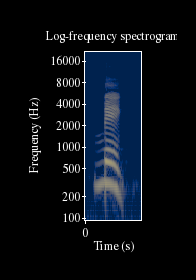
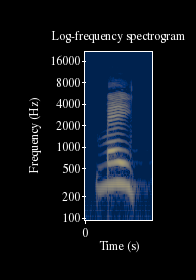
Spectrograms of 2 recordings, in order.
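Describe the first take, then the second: No difference in how they are said.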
